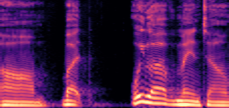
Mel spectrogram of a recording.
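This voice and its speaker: In an Alabama accent, a man with a dark, mellow tone and medium pitch speaks on a very clean recording with a silent background. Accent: Southern US (Alabama). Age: 60s. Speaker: radio host. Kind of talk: casual chat. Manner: halting.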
